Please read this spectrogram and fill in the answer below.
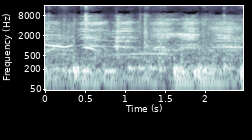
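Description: Marching band in the stands: drums beating about twice a second, with many voices shouting over them.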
